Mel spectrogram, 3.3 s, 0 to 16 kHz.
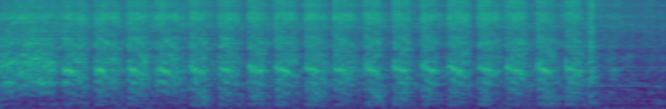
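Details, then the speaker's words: Jaguar XJ6 Series 3, 259,000 km, bought as parts car, new battery just fitted: starter turns engine evenly for about three seconds, about three compression pulses a second, cylinders even, never catches; crank no-start, owner suspects a fuel problem. "We just put a battery in it. And it cranks really nicely. Let's wait I'll get out here and have a look. It's not starting."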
